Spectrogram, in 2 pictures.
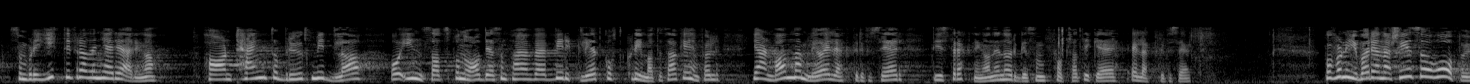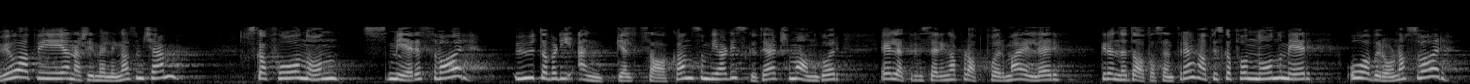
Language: Norwegian Bokmål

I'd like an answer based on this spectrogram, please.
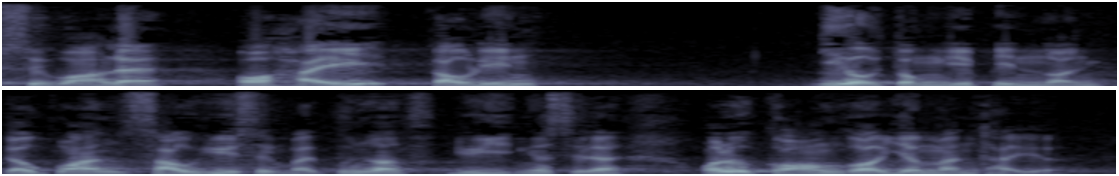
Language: Cantonese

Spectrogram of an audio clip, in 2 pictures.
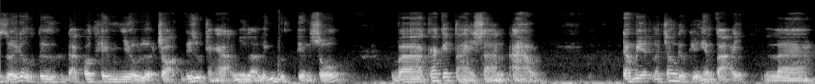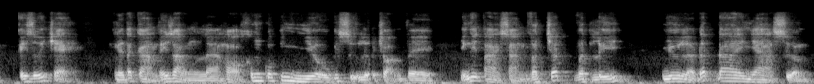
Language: Vietnamese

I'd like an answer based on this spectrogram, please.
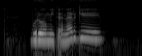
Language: Czech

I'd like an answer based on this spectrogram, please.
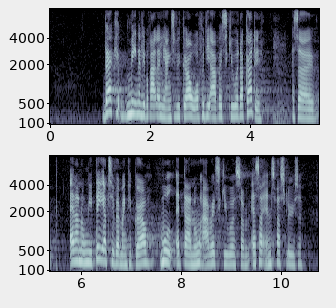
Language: Danish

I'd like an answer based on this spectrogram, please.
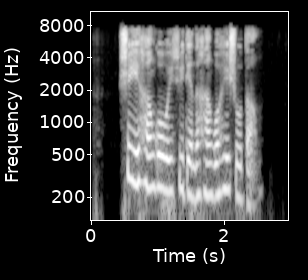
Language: Chinese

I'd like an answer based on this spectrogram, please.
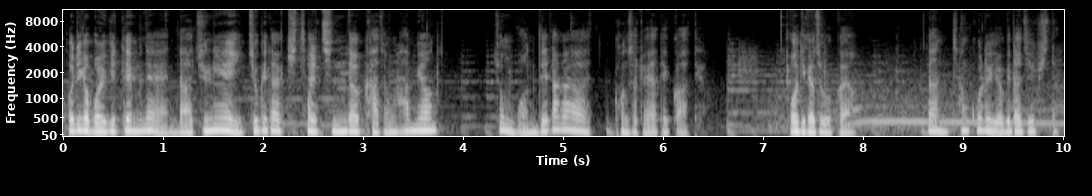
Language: Korean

